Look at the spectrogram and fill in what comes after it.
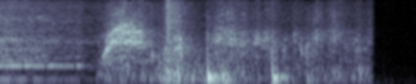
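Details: Pet cat from a compilation of funny cat moments gives one loud, drawn-out meow that rises then falls, followed by scattered thumps and clattering handling noises before sudden silence.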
